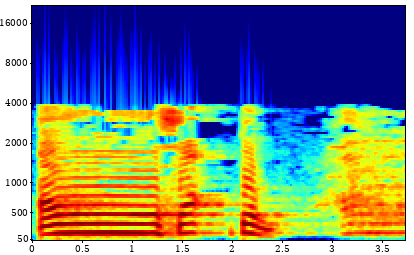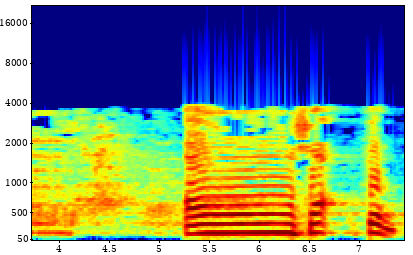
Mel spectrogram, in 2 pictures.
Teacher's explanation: Ada gunnah yang sempurna dihitung, dan masih ada suara mulut, ya, suara lidah di sekitar makhraj shin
